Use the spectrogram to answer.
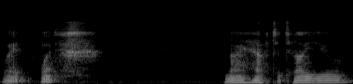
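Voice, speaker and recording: Low, gravelly young German man. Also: completely flat delivery, slow pace. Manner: rambling, self-correcting, laughs often. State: tired. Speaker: livestream host. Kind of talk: casual livestream chat reading comments. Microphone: phone.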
